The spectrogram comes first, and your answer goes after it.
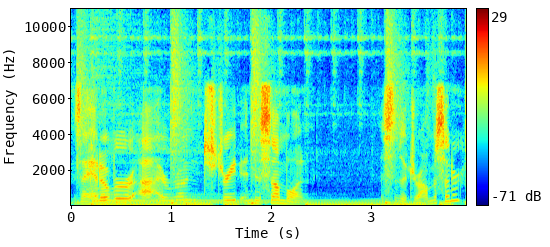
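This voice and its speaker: A male gaming host with a slightly high voice narrates a visual novel. He slips between reading aloud and offhand asides, with loud game music behind him. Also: big pitch swings, a little fast, gravelly. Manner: switches between read dialogue and offhand asides.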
